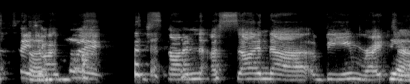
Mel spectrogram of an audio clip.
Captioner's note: murmurs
